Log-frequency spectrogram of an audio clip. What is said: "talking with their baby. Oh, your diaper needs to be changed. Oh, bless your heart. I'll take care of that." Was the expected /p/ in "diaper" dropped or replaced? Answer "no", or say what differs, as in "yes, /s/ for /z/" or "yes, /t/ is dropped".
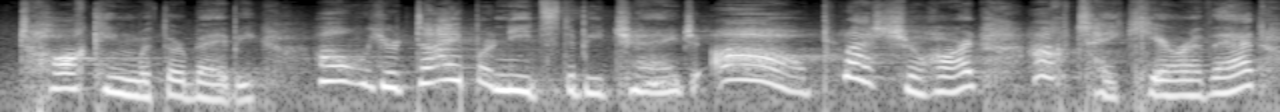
no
